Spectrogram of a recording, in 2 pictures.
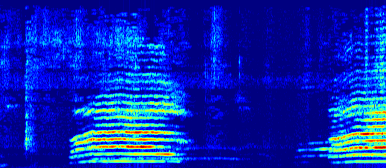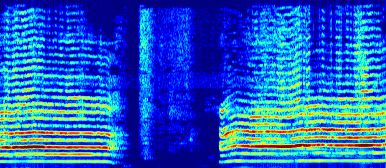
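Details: Domestic cat begging for food just before feeding time, giving three drawn-out, steady meows of about a second each, with short quiet gaps between them.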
